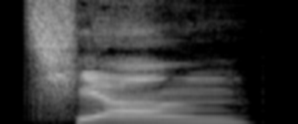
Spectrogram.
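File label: "qiang", Chinese; Nihao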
